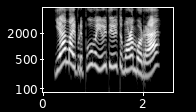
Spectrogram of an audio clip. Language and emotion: Tamil, angry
